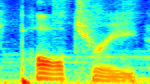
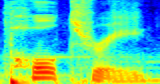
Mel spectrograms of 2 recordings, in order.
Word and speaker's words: paltry: Yeah, the word is paltry, not poultry. I might have missaid it.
